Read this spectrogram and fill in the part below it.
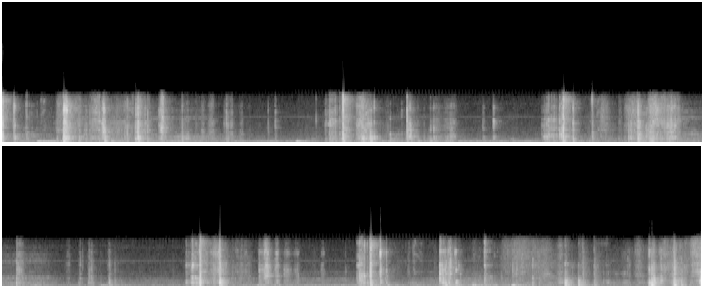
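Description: Scissors snip through chipboard squares along a score line in a series of close, rapid crunchy cuts that come in bursts separated by short pauses.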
